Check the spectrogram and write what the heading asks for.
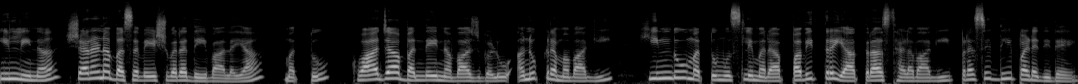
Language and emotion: Kannada, neutral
